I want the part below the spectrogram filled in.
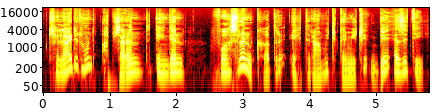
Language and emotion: Kashmiri, disgusted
